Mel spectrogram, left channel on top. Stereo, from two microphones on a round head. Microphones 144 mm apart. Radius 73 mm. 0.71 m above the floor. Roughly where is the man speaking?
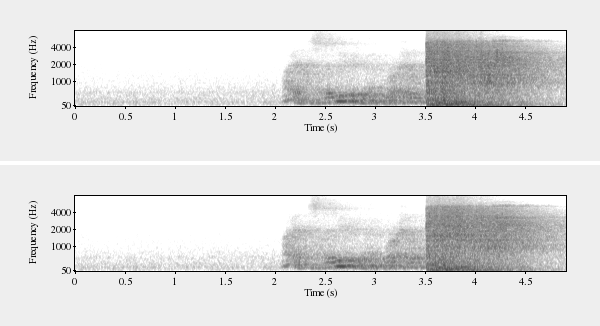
Right.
